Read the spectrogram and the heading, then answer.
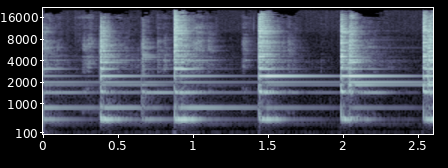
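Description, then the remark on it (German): A cowbell (Schelle), a robust bell worn by cows on alpine pastures, clanks about six times in an irregular, swinging rhythm, each bright metallic strike ringing on with a sustained tone. It sounds clear, with no voices. “Das ist eine Schelle.”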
